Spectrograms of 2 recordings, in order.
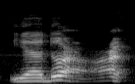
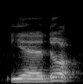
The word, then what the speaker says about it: يَدُعُّ: the ayn very well, you've got to assume you're pronouncing two ayn. One ayn with sukun, afsaku sukun, another ayn with the dhamma. So yadu', see, yadu'.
